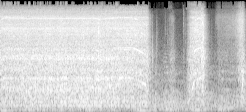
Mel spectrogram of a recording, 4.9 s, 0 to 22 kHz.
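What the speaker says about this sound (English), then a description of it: "with a brad point bit, I drill a 5/16 hole in the center" A power drill fitted with a brad point bit bores a 5/16 hole into the center of a plywood piece, whining loud and steady for about three seconds before it stops, followed by a few short spin-up bursts.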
